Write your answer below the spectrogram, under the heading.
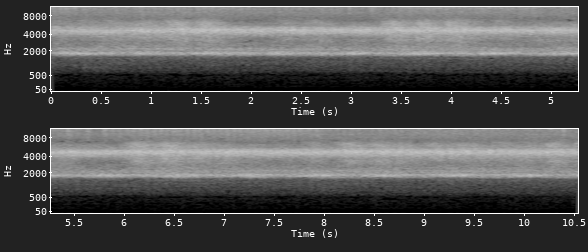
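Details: Crickets in a forest setting form a dense, unbroken chorus of shrill trilling at several steady high pitches, with faint pulsing at the very top and no other clear sounds.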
